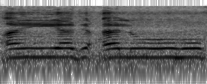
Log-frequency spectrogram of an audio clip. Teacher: نون پر سکون ہے مگر یا پر تشدید ہے تو ہم حمزہ کو یا میں ملائیں گے، نون کو نہیں پڑھیں گے۔ یا کو 2 بار پڑھیں گے، جیم پر سکون ہے تو پہلے والے حرف سے ملا کر پڑھیں گے۔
